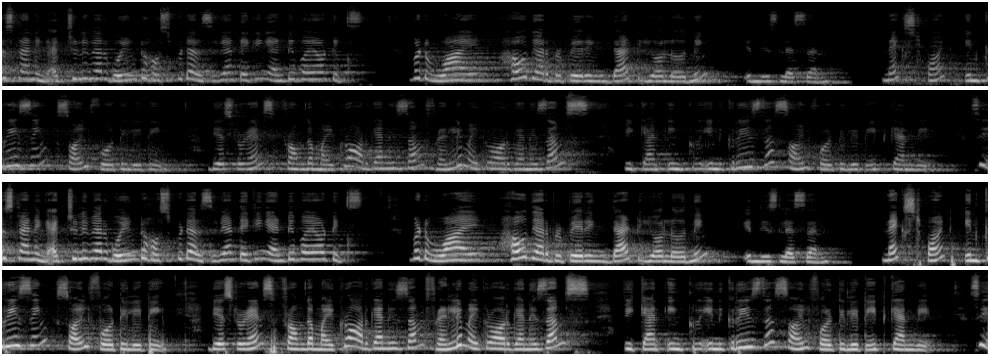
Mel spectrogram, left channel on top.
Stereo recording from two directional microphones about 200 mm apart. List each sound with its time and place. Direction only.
0.0 s a woman's voice: 35° right (ahead or behind)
